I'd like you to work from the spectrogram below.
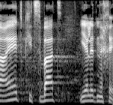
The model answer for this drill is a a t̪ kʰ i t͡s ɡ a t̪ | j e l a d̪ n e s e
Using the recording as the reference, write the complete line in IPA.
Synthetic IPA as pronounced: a e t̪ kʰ i t͡s b a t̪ | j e l e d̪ n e χ e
